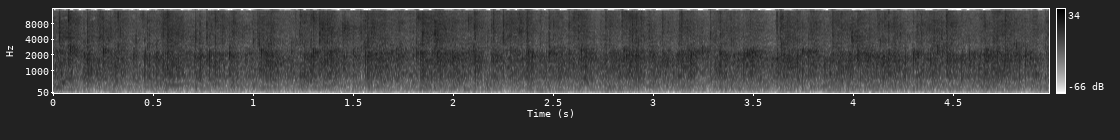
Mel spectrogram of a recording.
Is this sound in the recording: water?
no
